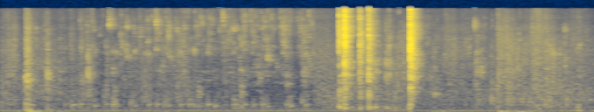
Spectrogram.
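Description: Water poured from a plastic jug into a stainless steel dog bowl, then a dog lapping from the bowl. Loud sharp clinks come about three and a half and four seconds in.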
